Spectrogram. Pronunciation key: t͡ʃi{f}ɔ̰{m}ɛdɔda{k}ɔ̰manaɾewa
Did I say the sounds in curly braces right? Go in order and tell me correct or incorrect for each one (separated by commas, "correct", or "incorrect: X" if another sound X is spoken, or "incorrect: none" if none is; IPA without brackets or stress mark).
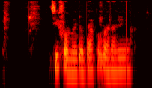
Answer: correct, correct, correct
